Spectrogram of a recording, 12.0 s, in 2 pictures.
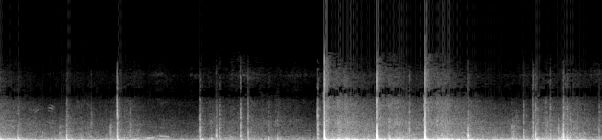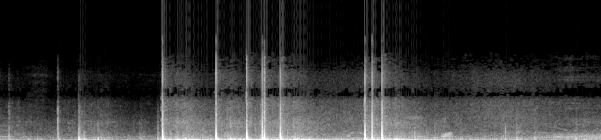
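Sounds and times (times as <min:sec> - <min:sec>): firework cracks: 0:00.0 - 0:12.0
fireworks loud bangs: 0:00.0 - 0:12.0.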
